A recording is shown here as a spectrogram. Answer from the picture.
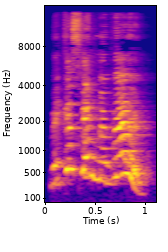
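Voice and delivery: high, squeaky mock disbelief on encore; surprised retort. Retelling her reaction to the friend, high astonished outburst. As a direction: act out her startled, exasperated reply. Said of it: "J'ai dit".

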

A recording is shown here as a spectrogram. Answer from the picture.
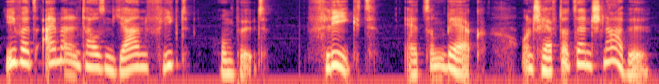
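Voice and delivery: dogged parable teller; impatient demon. Acted. Crowley resumes the parable.

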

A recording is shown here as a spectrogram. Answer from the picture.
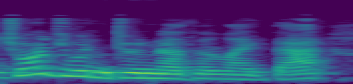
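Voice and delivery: loud, insistent protest; crying out. A narrator's reading. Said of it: "Lenny cried".

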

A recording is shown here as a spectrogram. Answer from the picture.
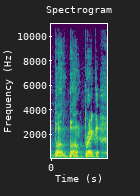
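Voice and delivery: usual speaking voice

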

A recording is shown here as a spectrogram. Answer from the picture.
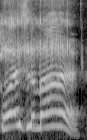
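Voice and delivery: high, loud-ish cry of protest; high-pitched protest. Acted. Tourist held in the kiosk protests, high-pitched. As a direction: plead in a high put-on voice.

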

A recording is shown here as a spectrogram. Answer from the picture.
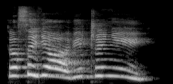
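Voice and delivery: put-on scared girl begging to come in; high, urgent, anxious girl's voice; frightened plea.

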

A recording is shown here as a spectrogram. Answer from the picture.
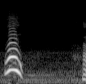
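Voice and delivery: high, loud whoop of joy. Real, not acted. Cheering on the bike.

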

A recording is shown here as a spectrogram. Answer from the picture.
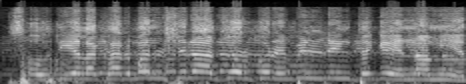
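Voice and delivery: high, ringing chanted plea; full-force melodic preaching. Acted. Pilgrim at the grave grille calling on Allah, full-force preaching. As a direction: cry out the prayer in sermon tune.

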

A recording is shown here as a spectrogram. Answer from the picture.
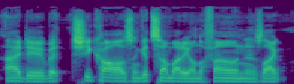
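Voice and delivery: normal talking voice

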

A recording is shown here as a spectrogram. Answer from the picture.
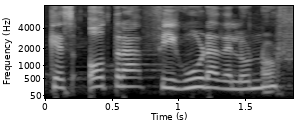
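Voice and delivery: normal talking voice

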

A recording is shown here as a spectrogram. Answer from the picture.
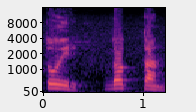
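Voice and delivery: তৈর with the reph as র, then a held দত্তান; pronunciation demo. Shown as a demonstration. Teacher demonstrating the reph in তৈর দত্তান. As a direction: say তৈর দত্তান slowly and firmly. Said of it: "তাহলে উচ্চারণটা কেমন হচ্ছে?".

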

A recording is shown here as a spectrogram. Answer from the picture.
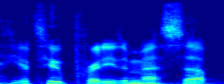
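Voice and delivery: low, unhurried threat, softening at the end; matter-of-fact. Acted. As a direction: state the threat as simple fact. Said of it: "he's gonna say matter-of-factly".

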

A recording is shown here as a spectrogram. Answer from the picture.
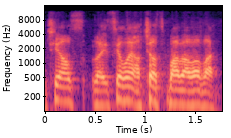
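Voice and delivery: normal talking voice

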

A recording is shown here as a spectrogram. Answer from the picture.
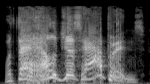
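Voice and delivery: loud, high, stunned outburst; shocked yell. Acted. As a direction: shout it in disbelief. Shocked after the poof.

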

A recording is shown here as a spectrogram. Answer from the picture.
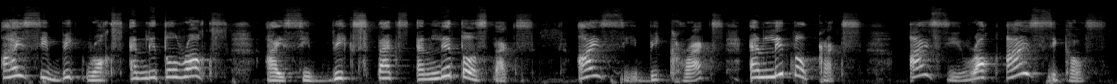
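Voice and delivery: high-pitched, excited listing. A narrator's reading. Young ox tells father what he sees, excited. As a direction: count off the wonders with lifted pitch. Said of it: "said Ex-Eddie Ox excitedly".

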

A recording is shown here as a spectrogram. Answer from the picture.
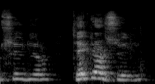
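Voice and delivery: normal talking voice

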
